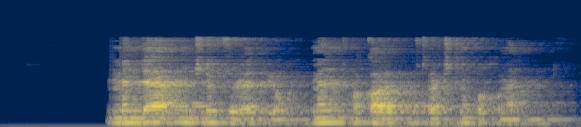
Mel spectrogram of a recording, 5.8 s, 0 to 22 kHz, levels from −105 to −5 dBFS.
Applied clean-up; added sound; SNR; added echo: none; none; none; reverberation time 1.2 s.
